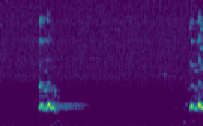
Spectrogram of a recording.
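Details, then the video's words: In Greek nature, a male European bee-eater sings happily, giving two brief rolling, throaty trills two seconds apart against a silent background. "Μελισσοφάγος Αρσενικός Κελάηδημα - European Bee-eater Merops apiaster Singing"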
